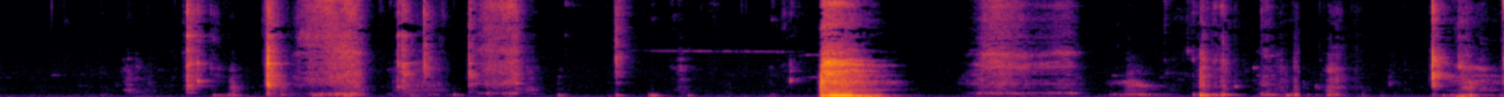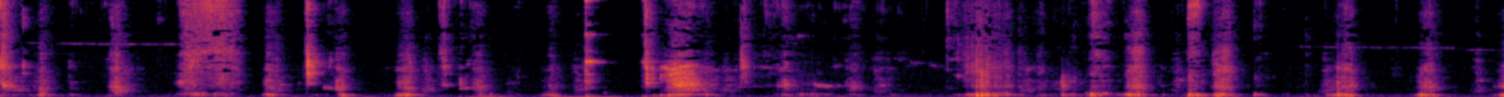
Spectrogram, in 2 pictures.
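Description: A person chewing and crunching close to the microphone: bites of raw cucumber and mouthfuls of soup, in a run of short crisp crunches with one much louder mouth sound about five and a half seconds in. In the second half it settles into steady chewing, about two to three chews a second.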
